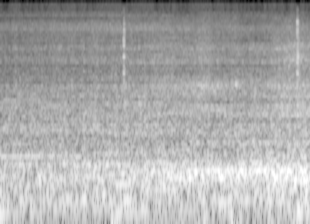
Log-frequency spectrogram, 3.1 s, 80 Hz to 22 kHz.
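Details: Oil-burner furnace after oil pump replacement, purged and pump pressure set down to 100: steady even roar with a soft mid-pitched hum and no pulsing or sputter; the burner fires cleanly and runs normally.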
